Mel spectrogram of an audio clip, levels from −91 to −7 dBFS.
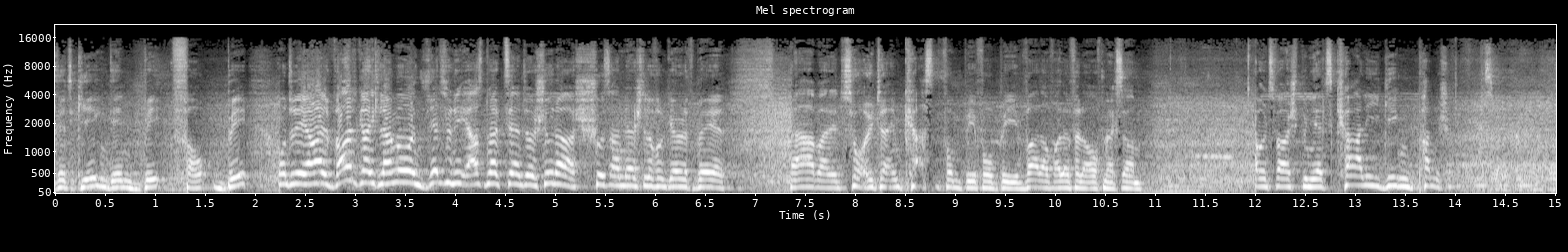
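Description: The recording shows gain pumping from start to finish, with the level swinging by something like 25 dB. The likely cause is input gain set far too high, with a fast limiter or compressor clamping down on each peak. Unlike a noise gate, the background never cuts to silence, and loud and soft passages end up squashed close together.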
